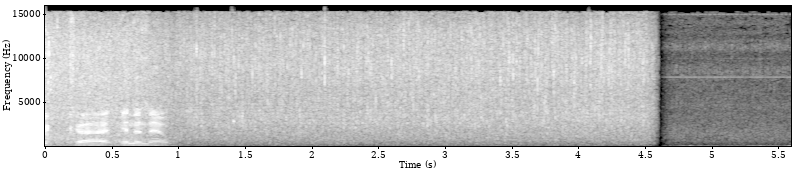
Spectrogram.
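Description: A stream trickles over stones.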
